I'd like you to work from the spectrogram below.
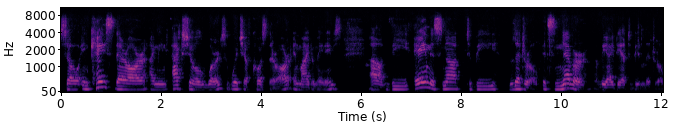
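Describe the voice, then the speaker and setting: A man with a non-native accent speaks at a fairly slow pace in a medium pitch. His voice is somewhat breathy, with ordinary pitch variation. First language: not English. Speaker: domain investor. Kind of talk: interview on live audio show. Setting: live audio space. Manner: halting.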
